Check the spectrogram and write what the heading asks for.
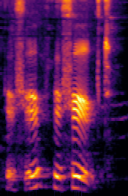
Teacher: Prefer is a verb with two syllables. Two syllables. The second syllable is stressed. So we double the R because it occurs in a stressed syllable.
